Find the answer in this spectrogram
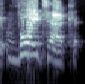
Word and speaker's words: Voytek: Did I pronounce that right? Voytek? No, it's actually Voytek.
